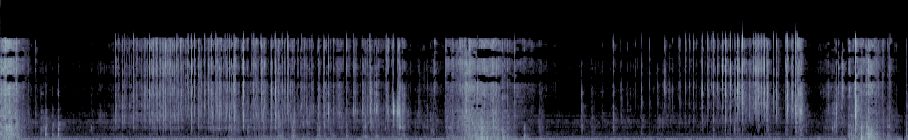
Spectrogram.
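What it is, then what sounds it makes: Bar of soap being cut. A solid blue and white striped soap bar, held on the palm of a hand with long nails, is scored and cut with a metal box-cutter blade. The sound is soft, bright, crisp scraping and crackling, with fuller, louder slicing swells near the middle and again near the end.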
